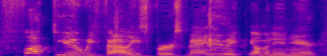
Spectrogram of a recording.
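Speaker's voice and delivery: high-pitched indignant comeback, easing down; acted defiant retort. Occupant refusing Marines locked outside, defiant high-pitched retort. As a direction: fire back in mock defiance, starting high.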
